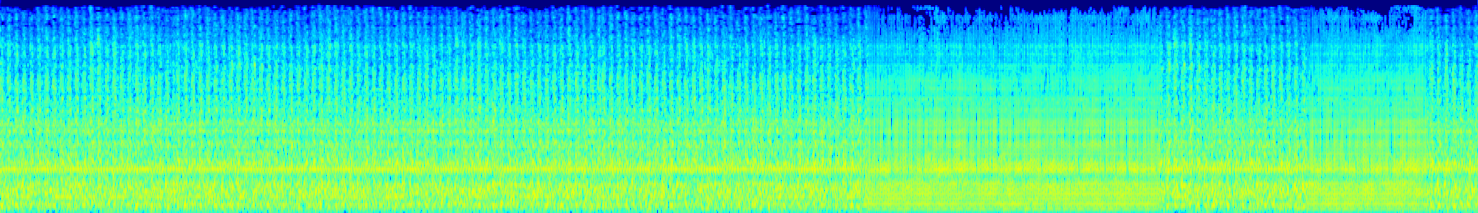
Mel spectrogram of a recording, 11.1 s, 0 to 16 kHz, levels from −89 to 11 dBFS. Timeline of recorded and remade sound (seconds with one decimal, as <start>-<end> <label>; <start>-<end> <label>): 0.0-6.5 recorded; 6.5-8.7 remade; 8.7-9.8 recorded; 9.8-10.7 remade; 10.7-11.1 recorded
